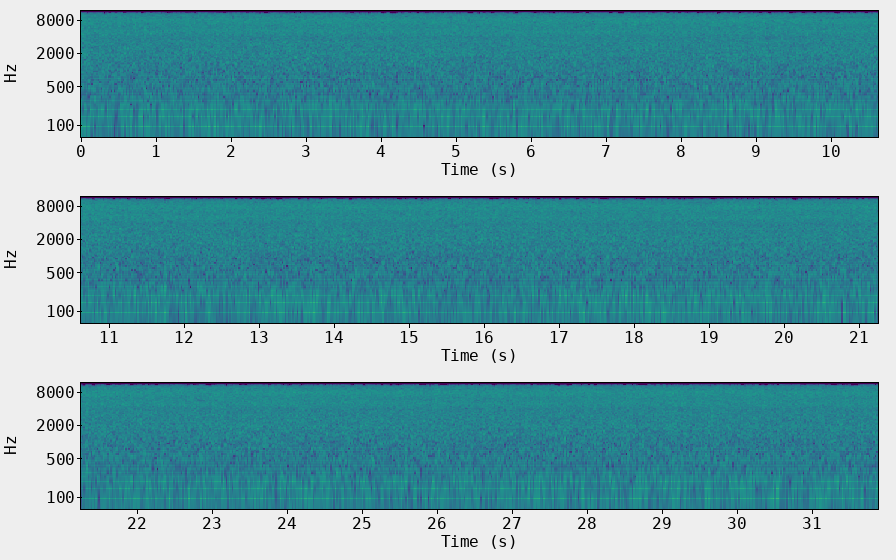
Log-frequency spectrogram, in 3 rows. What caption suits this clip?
LS 33473 PH WaterFalls
Big water-falls.
Audio file recorded in November 2016, in Tablas island (Romblon, Philippines).
Recorder : Olympus LS-3 (internal microphones, TRESMIC ON).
